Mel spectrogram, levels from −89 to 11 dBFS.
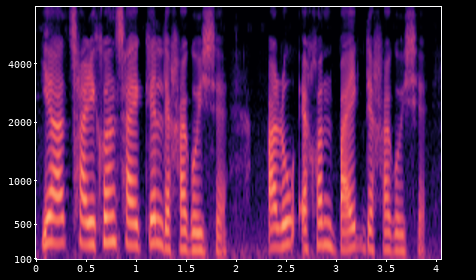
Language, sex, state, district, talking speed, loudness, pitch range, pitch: Assamese, female, Assam, Kamrup Metropolitan, 150 wpm, -16 LUFS, 205-265 Hz, 225 Hz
